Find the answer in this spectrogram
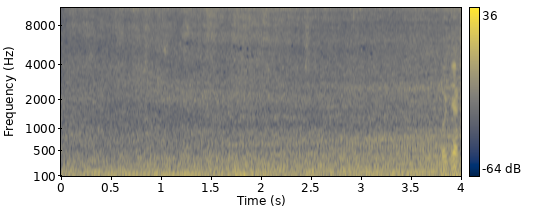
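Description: Motor vehicle on the street, its engine a steady low hum.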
